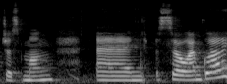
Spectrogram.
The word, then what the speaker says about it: Hmong: off of it's pronounced mung and i was adding because there's an h at the beginning of the word i was adding the h sound but it doesn't have the h sound at least not in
